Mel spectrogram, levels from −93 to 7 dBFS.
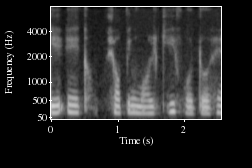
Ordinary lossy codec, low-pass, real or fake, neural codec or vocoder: none; none; real; none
